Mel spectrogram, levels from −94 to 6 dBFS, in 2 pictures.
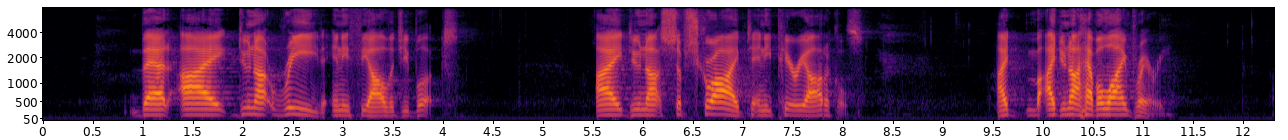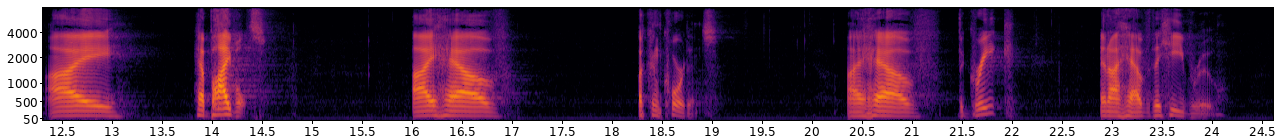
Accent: American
